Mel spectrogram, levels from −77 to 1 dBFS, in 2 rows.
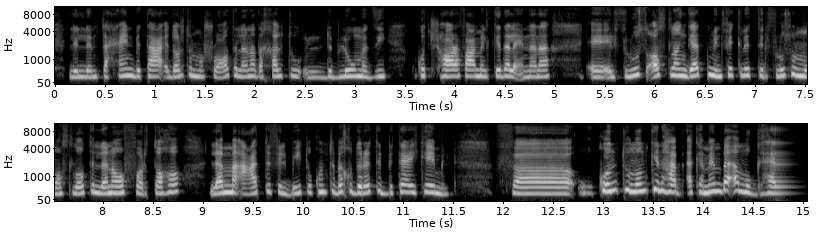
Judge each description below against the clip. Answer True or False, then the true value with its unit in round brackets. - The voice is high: True (250 Hz)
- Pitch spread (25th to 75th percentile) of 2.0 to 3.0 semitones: True (2.7 semitones)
